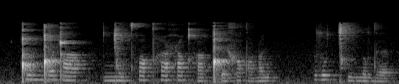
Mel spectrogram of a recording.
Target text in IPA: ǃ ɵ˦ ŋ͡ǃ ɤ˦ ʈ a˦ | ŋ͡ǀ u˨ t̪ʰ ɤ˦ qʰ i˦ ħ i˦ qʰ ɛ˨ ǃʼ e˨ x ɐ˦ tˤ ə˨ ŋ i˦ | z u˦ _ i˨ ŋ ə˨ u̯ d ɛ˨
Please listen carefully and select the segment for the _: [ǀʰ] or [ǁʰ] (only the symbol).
ǀʰ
